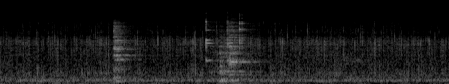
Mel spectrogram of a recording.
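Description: A steady, faint sizzling hiss from the pot of layered biryani rice on the heat, with two light metal clinks of a spoon, about one and two seconds in.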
